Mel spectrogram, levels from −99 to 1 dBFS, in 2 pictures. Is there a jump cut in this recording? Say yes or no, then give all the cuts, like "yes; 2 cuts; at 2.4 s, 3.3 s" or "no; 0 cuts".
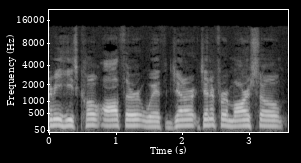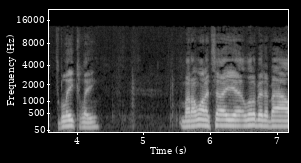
yes; 1 cut; at 3.7 s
